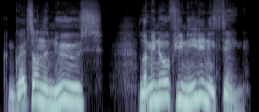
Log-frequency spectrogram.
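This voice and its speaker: A man's voice: lowish voice, moderate pace, warm tone, dry recording, studio quality, close to an everyday voice. A man voicing an awkward, easygoing male teammate in an audiobook, hesitant and uncomfortable. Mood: friendly. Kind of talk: audiobook character voice.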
